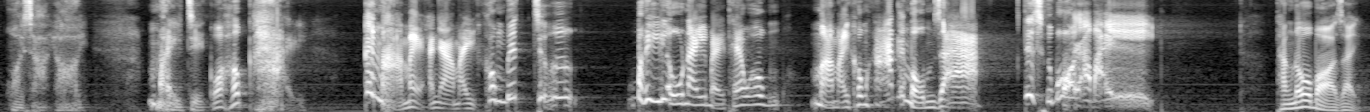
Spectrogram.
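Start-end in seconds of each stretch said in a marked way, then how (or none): 0.1-11.1 climbing to a high shriek; shrieking curse. A narrator's reading. Old master kicking the servant, shrieking in rage. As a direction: screech the curse at him. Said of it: "mà rít lên".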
